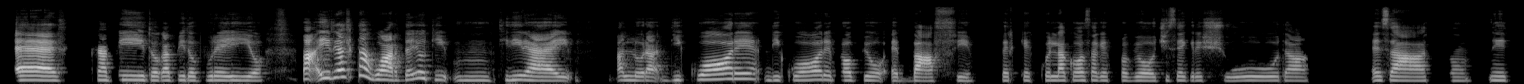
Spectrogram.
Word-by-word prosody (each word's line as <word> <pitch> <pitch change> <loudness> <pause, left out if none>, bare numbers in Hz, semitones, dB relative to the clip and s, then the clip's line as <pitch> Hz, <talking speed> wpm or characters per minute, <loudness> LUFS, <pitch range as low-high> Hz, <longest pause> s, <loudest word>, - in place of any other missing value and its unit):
Eh, 195 -1 +9
s 195 +1 -14 0.2
capito, 200 -1 0
capito, 190 0 -2
pure 195 +1 -4
io. 185 -1 -3 0.3
Mah, - - +7
in 300 - +4
realtà 350 +5 +4
guarda 215 -3 +4
io 285 +4 0
ti 210 -8 -8
mhmm, 190 0 -8
ti 200 +3 -15
direi, 185 -4 +2 0.4
allora 185 -2 -2
di 190 +3 -10
cuore 245 +4 +3
di 190 0 -8
cuore 200 +2 -2
proprio 190 -2 -5
è 170 - -5
Buffy, 165 0 -1 0.2
perché 180 0 -9
è - - -14
quella 190 0 -2
cosa 190 0 -4
che 185 0 -8
proprio 175 -1 -5
ci 170 +2 -10
sei 185 +1 -7
cresciuta. 180 0 -6 0.6
Esatto, 175 -2 -2
e 185 -1 -6
190 Hz, 135 wpm, -23 LUFS, 180-200 Hz, 0.6 s, Eh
